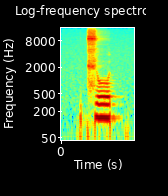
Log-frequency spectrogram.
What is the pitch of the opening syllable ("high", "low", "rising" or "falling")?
high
